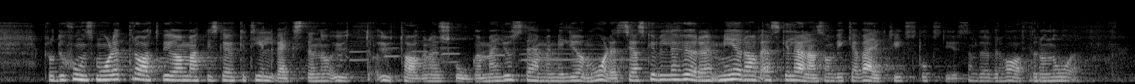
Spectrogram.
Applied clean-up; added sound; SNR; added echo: none; Harmonica; 18 dB; reverberation time 0.5 s.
